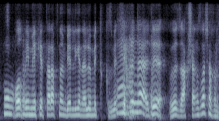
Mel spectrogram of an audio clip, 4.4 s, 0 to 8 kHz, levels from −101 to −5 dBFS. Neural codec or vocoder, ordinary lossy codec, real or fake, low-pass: codec, 24 kHz, 0.9 kbps, DualCodec; none; fake; 7.2 kHz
